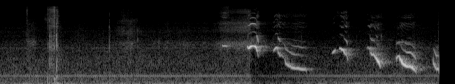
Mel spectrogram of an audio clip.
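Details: Whimpering toy poodle: after a quiet start with a soft knock, a string of about six high, plaintive whines, each sliding down in pitch, follow close together before an abrupt cutoff; constant faint hum behind.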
